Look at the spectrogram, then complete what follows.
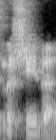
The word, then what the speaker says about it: Mashiba: Oh, Mashiba. Yeah. Mashiba. Thank you for correcting the pronunciation. You can tell. I think it is Mashiba, actually.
